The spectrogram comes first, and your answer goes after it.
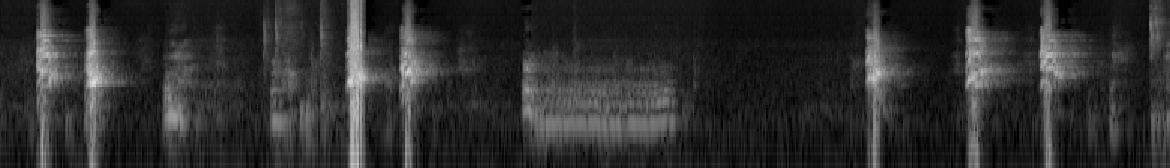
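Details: ['Young Cavalier King Charles Spaniel, about three and a half months, playing with its mirror reflection: bursts of shrill barks, then a sustained low rumbling growl lasting over a second, a pause, and more quick yaps.']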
